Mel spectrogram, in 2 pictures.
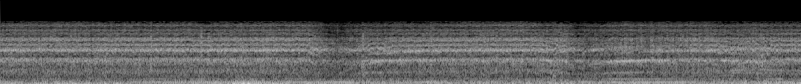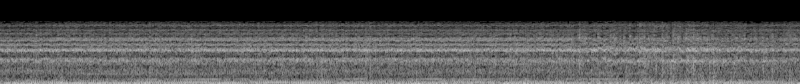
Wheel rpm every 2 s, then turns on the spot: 160, 140, 150, 150, 160, 160, 160, 160.
none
